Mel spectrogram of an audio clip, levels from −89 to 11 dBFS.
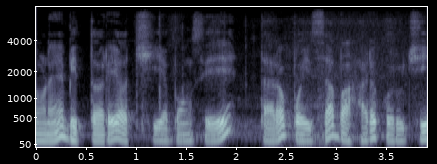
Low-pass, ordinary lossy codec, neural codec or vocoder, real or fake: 7.2 kHz; none; none; real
